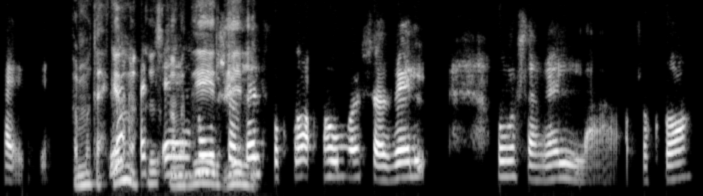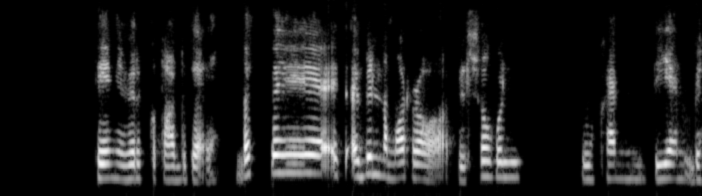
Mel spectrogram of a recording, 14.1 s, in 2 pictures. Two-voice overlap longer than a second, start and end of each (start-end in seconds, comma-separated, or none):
1.1-2.6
